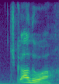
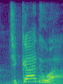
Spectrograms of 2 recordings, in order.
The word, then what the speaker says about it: Tsjakadoea: Hoe spreek je het precies uit? Chikadua. Chikadua. Ja, ja. Goed zo.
